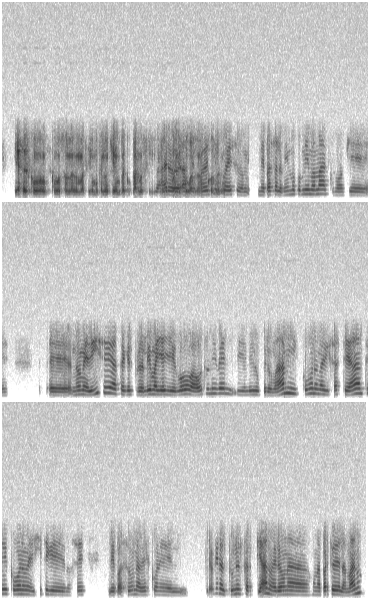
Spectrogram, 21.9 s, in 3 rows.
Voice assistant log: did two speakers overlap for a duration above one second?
Yes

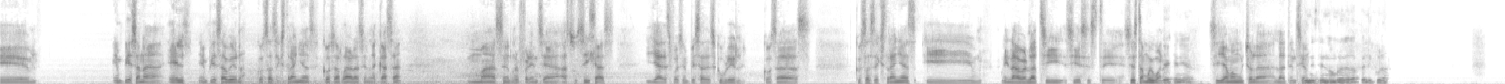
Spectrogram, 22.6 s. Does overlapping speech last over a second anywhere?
No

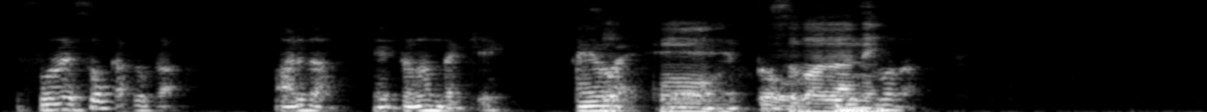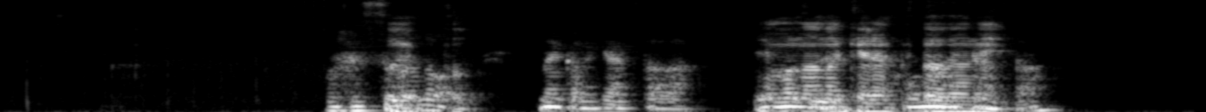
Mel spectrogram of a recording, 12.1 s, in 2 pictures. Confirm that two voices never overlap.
No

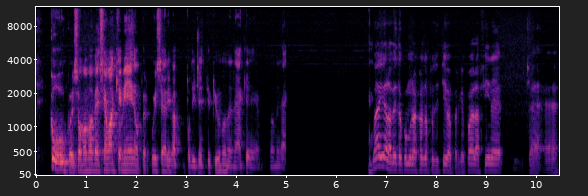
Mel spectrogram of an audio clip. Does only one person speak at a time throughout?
Yes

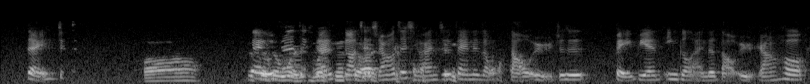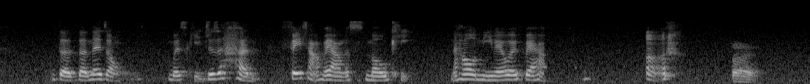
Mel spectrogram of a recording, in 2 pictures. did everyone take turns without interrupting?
No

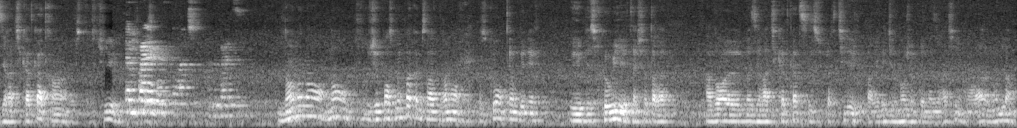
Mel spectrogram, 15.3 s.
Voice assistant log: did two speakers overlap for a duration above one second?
No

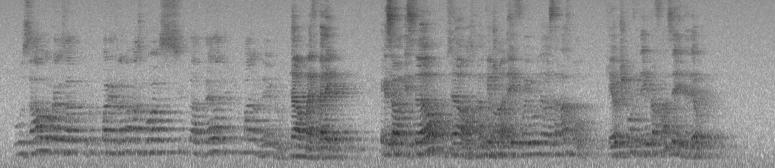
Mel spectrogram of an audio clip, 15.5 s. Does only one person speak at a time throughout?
No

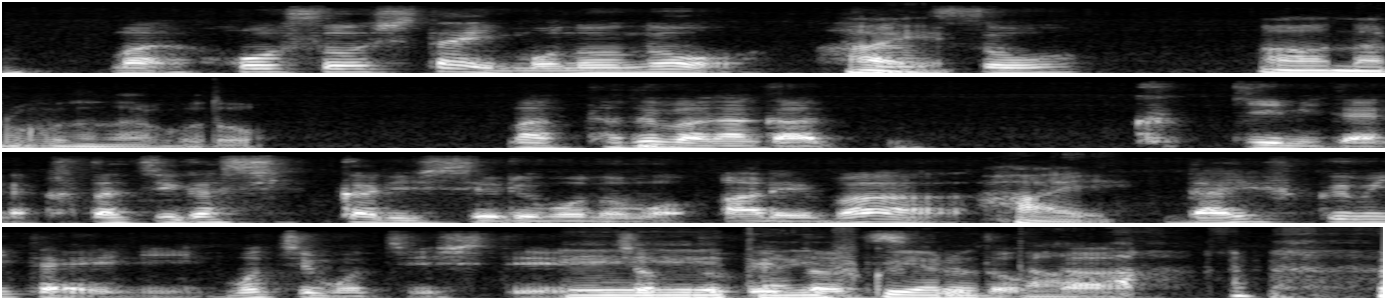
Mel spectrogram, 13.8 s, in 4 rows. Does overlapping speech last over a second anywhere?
Yes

